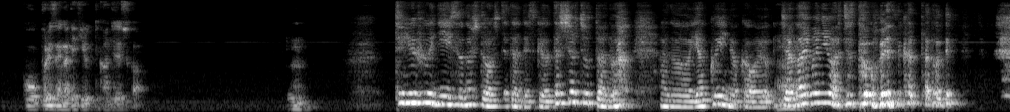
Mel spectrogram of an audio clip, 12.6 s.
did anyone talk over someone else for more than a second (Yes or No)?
No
